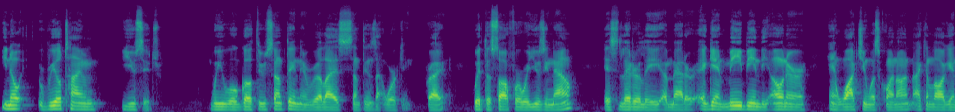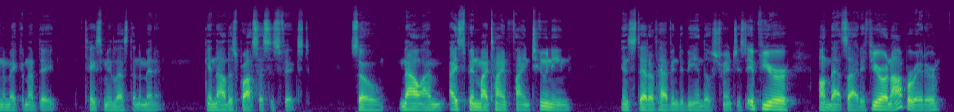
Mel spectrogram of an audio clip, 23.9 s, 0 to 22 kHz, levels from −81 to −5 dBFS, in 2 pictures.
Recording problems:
none

